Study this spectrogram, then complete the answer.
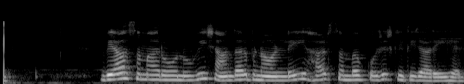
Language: Punjabi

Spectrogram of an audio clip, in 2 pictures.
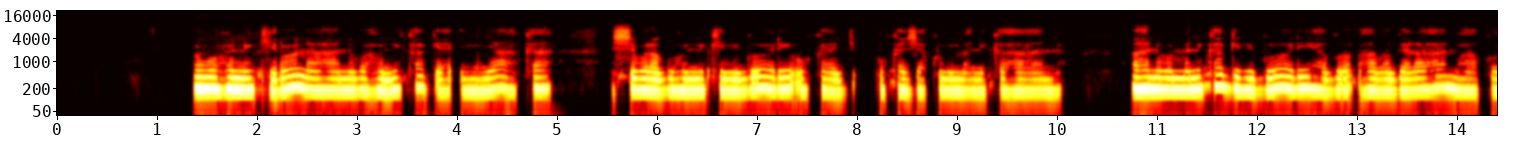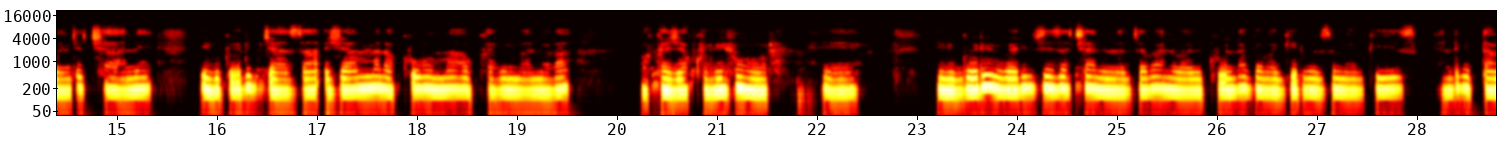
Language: Kinyarwanda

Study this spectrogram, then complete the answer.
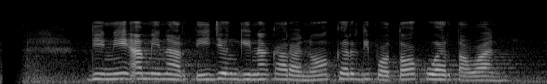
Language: Sundanese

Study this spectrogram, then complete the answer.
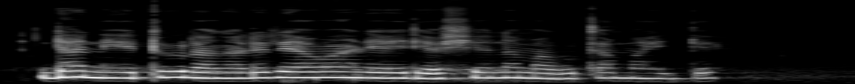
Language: Kikuyu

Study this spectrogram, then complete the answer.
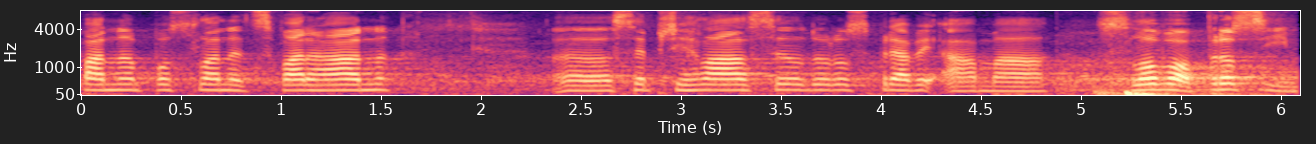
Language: Czech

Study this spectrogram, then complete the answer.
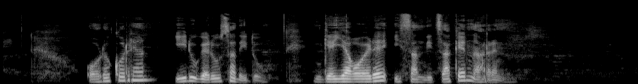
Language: Basque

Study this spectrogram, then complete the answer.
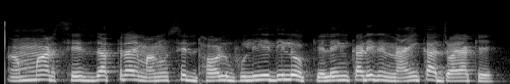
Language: Bangla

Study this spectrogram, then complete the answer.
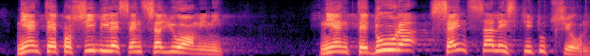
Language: Italian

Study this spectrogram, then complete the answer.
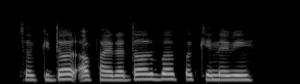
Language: Pashto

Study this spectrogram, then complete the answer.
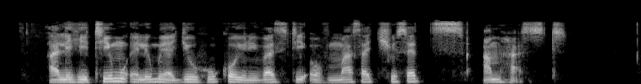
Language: Swahili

